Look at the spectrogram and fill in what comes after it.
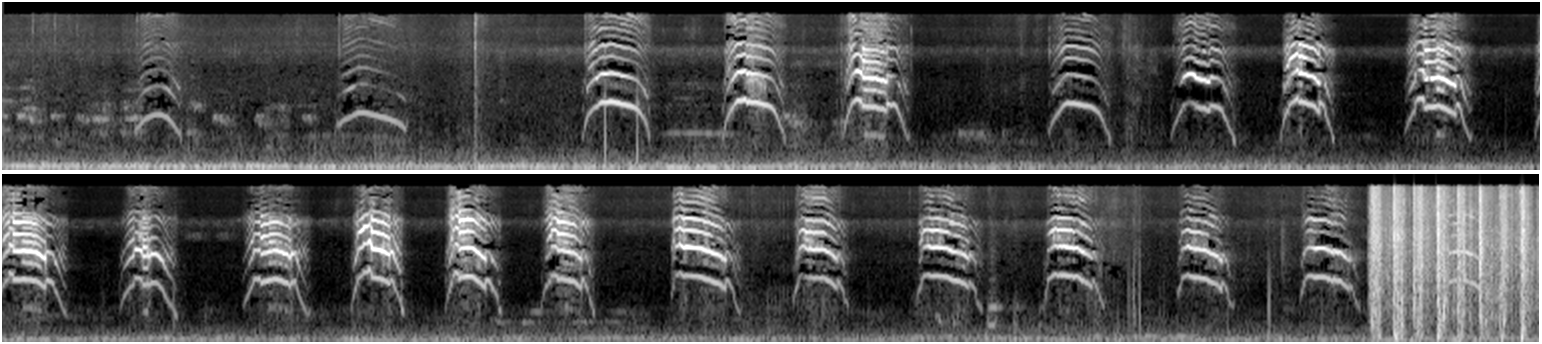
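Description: Newborn kitten mewing over and over, a string of high, thin cries that each rise and fall in pitch, about one a second, growing louder after the first few seconds. A brief burst of rustling noise comes near the end.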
